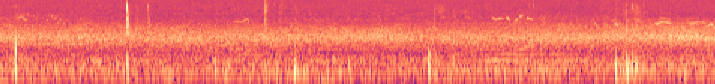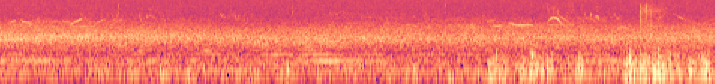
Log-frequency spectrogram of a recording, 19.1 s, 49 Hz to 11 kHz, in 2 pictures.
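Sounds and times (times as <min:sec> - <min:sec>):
small birds chirping: 0:00.0 - 0:01.3, 0:02.8 - 0:13.0, 0:14.2 - 0:19.0
steady background hiss: 0:00.0 - 0:19.0.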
